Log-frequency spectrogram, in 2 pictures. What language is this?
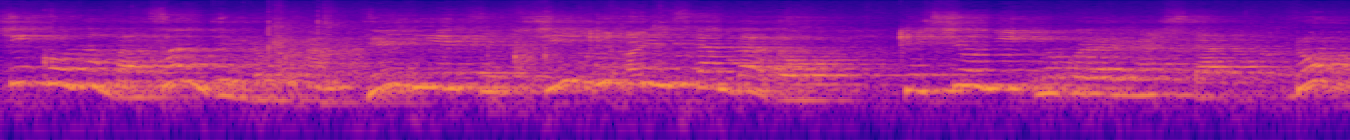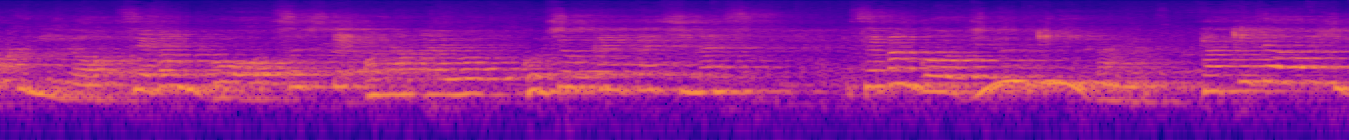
Japanese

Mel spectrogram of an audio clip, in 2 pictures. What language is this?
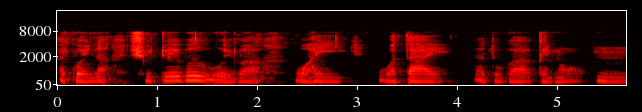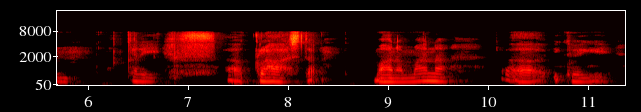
Manipuri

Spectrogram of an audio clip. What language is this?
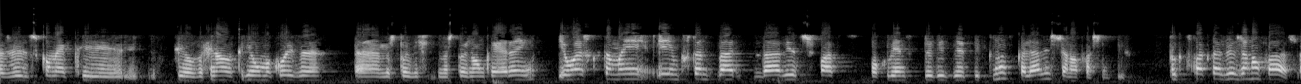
Portuguese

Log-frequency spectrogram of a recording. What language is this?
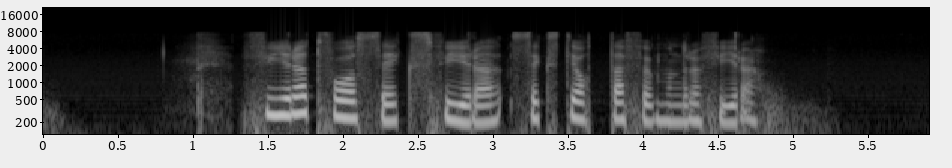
Swedish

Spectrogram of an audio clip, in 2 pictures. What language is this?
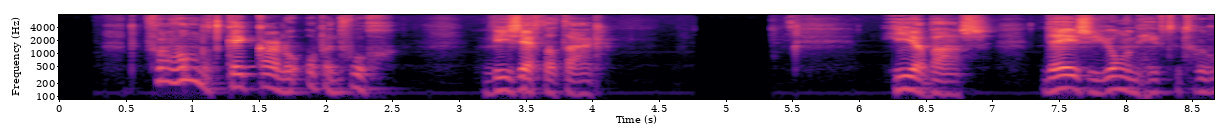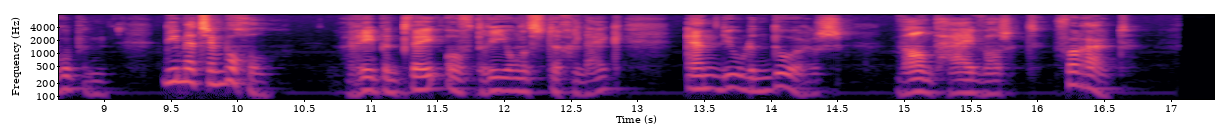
Dutch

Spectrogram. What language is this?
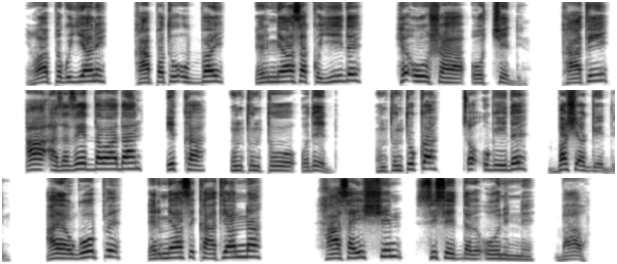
Dawro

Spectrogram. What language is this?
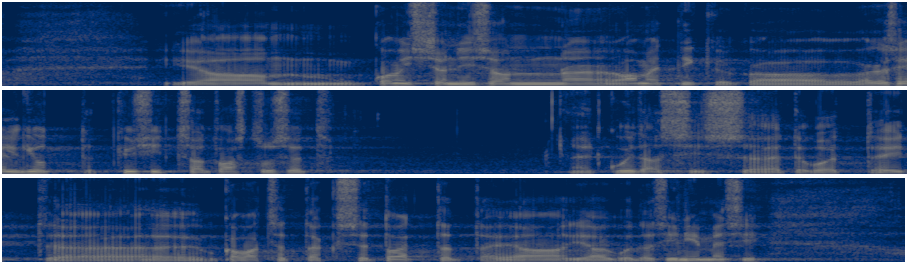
Estonian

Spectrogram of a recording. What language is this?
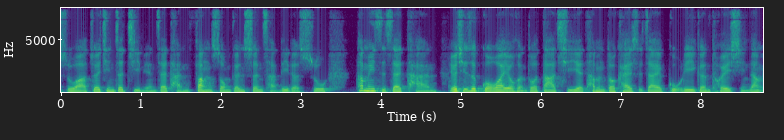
Chinese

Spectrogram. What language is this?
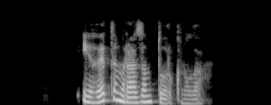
Belarusian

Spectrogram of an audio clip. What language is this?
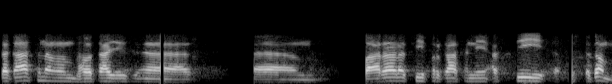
Sanskrit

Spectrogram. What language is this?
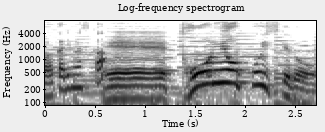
Japanese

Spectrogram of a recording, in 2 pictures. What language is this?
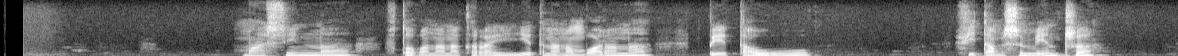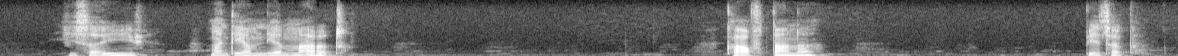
Malagasy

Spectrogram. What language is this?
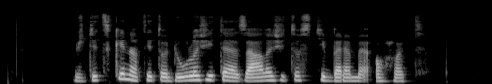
Czech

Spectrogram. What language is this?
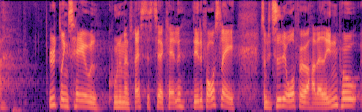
Danish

